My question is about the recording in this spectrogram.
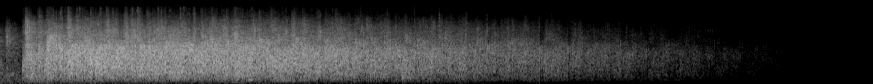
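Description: Audience applauding, starting just after the start, loud at first, then fading out gradually to silence near the end.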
